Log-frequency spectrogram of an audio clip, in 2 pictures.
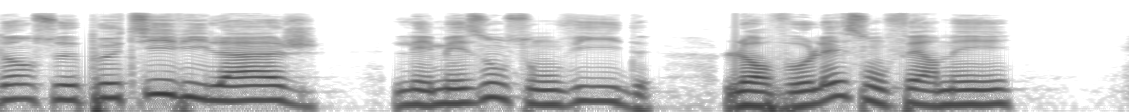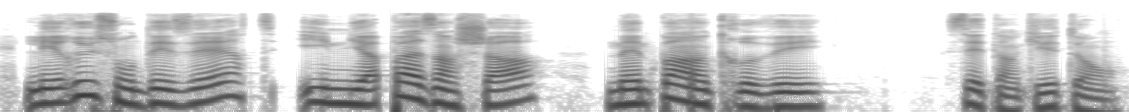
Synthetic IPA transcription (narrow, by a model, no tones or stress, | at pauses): d̪ɑ̃səpət̪ʰivilaʒ | lemɛzɔ̃sɔ̃vid̪ | lœʁvɔlɛsɔ̃fɛʁme | leʁysɔ̃d̪ezɛʁt̪ilniapazɛ̃ʃa | mɛmpaɛ̃kχəve | sɛt̪ɛ̰̃kʲjet̪ɑ̰̃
